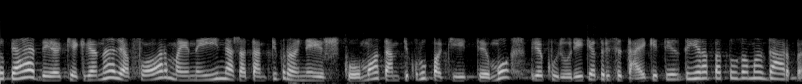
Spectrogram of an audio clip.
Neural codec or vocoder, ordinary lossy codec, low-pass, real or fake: codec, 16 kHz in and 24 kHz out, 1 kbps, XY-Tokenizer; MP3, 48 kbps; 7.2 kHz; fake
